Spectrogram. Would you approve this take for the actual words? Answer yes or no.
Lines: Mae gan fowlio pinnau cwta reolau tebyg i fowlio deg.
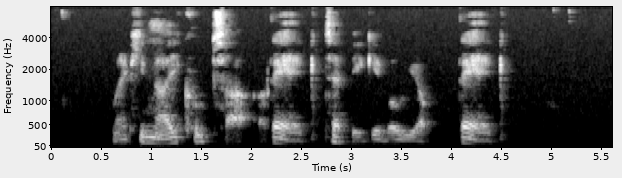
no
